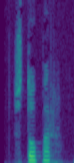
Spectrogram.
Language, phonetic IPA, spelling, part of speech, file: Russian, [ˈʂtopər], штопор, noun, Ru-штопор.ogg
- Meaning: 1. corkscrew (implement for opening bottles sealed by a cork) 2. spin (trajectory)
